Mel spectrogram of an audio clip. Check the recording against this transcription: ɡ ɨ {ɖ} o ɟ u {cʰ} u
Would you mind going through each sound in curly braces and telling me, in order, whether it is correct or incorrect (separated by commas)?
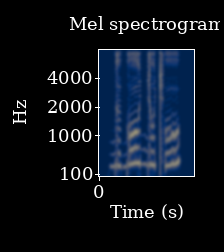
incorrect, correct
